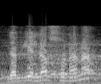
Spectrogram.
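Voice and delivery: measured, mournful majlis recitation; masaib recitation. Acted. Reciter telling the Kufa story to mourners, mournful. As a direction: chant the tragedy to the mourners.

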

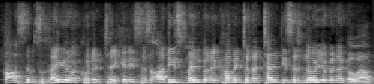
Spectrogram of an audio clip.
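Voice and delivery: lament recitation. Acted. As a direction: build the pain of the scene.

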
